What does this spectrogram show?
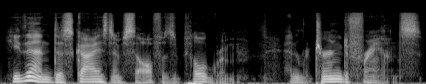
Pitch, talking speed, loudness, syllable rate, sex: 105 Hz, 155 wpm, -18 LUFS, 4.7 syllables/s, male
